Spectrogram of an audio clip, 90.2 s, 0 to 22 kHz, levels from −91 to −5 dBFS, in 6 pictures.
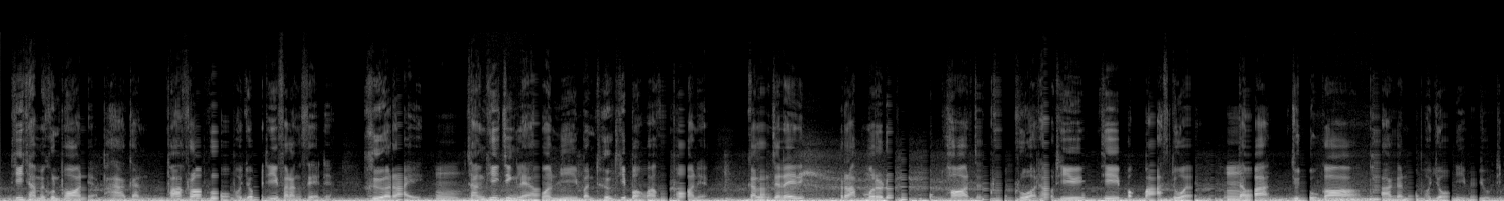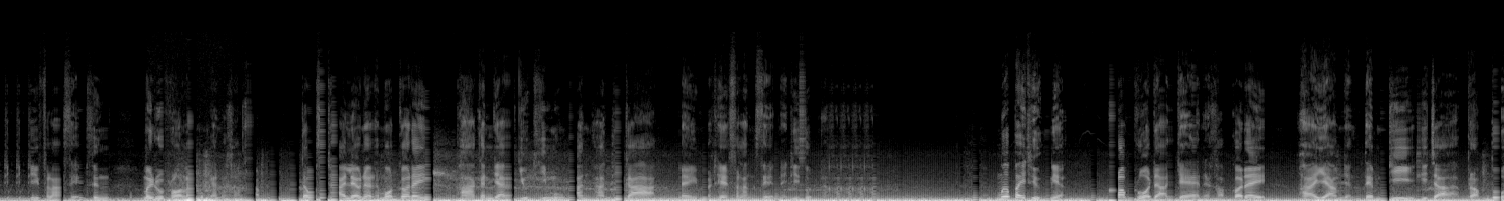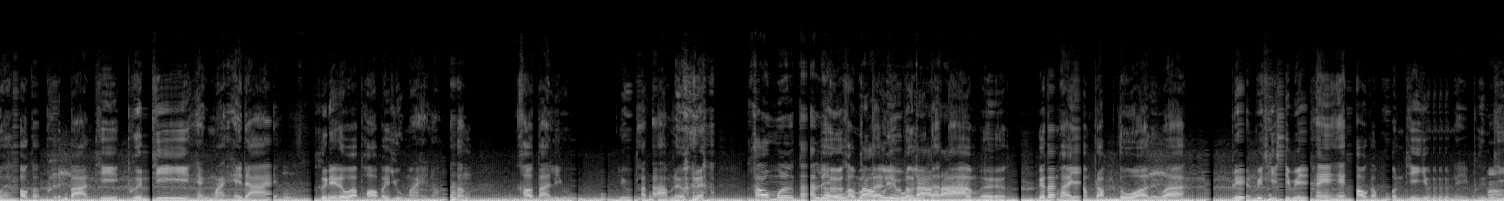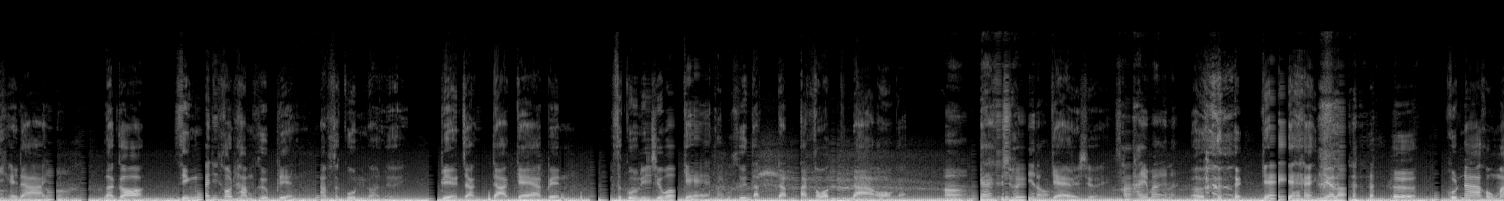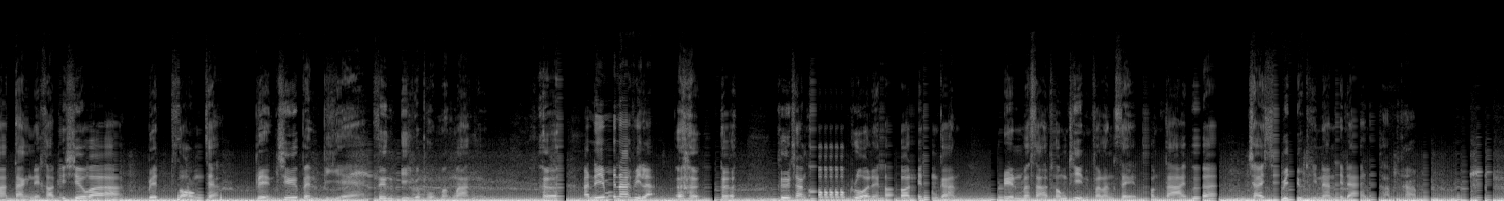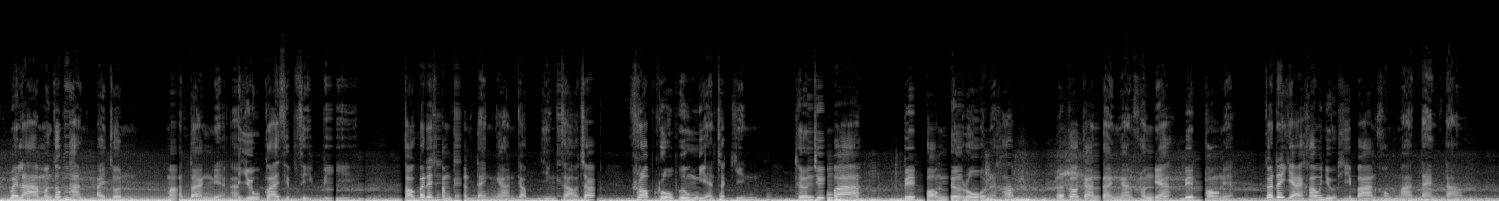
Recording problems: electrical hum; loud; from 18 s to 1:18; 50 Hz, 9 dB below the speech
wind noise on the microphone; occasional gusts; 10 dB below the speech
low rumble; noticeable; throughout; 20 dB below the speech
choppy; very; 14% of the speech affected
audio stuttering; 4 times, first at 15 s

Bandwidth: 18.5 kHz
